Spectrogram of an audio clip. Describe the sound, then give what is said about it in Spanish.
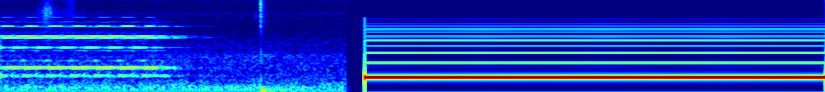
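A loud, unbroken electronic telephone signal tone holds steady for about two seconds after a short stretch of mixed beeps and noise cuts off abruptly. “James Gunn nos está llamando. Atención. James Gunn nos está llamando. Ya, contéstale, por favor. Contéstale, contéstale.”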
